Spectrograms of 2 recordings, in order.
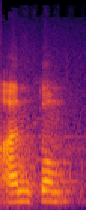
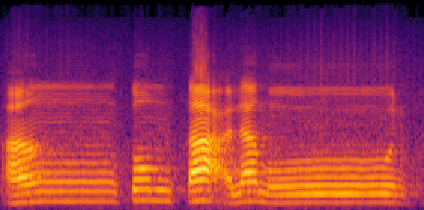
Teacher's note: تا ہے نا حروف اخفاء میں سے، ما قبل نون ساکن ہے، تو اس لیے یہاں پر ہم آواز کو چھپائیں گے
